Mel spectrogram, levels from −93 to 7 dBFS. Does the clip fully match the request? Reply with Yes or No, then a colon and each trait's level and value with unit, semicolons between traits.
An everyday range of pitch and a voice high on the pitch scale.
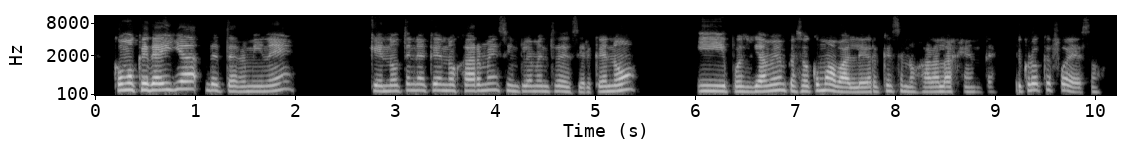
Yes: average, 3.7 semitones; high, 225 Hz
